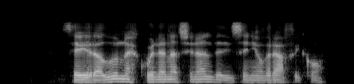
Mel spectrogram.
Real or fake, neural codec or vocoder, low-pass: fake; codec, 16 kHz, 0.7 kbps, FocalCodec; 7.2 kHz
